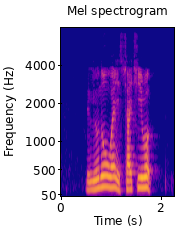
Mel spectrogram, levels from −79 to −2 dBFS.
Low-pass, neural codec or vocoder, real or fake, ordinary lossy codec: 7.2 kHz; none; real; MP3, 32 kbps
